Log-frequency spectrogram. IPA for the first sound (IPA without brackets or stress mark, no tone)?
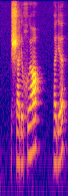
ʃ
